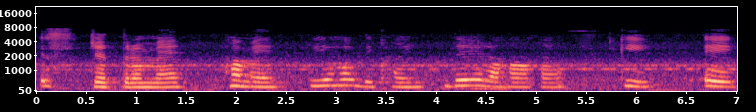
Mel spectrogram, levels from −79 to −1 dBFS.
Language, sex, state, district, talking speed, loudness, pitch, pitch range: Hindi, female, Madhya Pradesh, Dhar, 95 wpm, -18 LUFS, 215 Hz, 210-255 Hz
